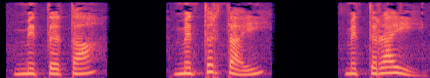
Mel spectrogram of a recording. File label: "mitartta", Punjabi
